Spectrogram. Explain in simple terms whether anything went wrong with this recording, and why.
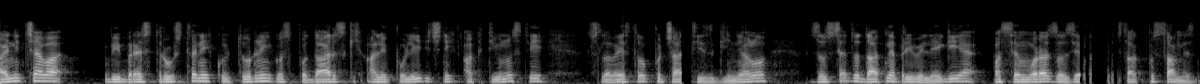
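Two kinds of problem can be heard in this speech.

At 3.55 s, just before "ali političnih aktivnosti", and again at 6.23 s, there is a sudden jump forward in the sound, as if a tiny slice were snipped out. Roughly 30 ms goes missing each time, with no gap of silence. This is a dropped buffer (overrun), likely caused by the recording software failing to collect a chunk of audio before the hardware wrote over it.

From 6.81 to 6.94 s, just before "izginjalo za vse dodatne", the voice briefly smears and dips for about 100 ms before recovering. Later, right after "pa se mora", from 10.79 to 11.25 s, it repeatedly warbles and drops away, with 320 ms lost in patches and the longest single gap 160 ms. These are lost AMR speech frames. Radio errors spoiled pieces of the phone signal, and the decoder filled in by repeating the last good sound more and more quietly. The clear HD Voice quality can be heard on either side of these patches.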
